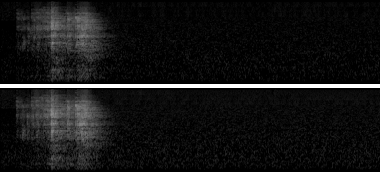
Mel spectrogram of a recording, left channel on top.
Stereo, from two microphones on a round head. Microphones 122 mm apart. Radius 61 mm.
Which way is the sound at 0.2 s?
25° right (ahead or behind).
